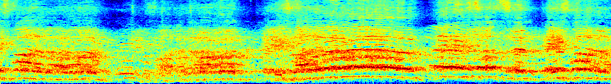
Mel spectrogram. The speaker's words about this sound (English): He's been everywhere, to be fair to the boy today. Crowd response to Ben Thompson.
